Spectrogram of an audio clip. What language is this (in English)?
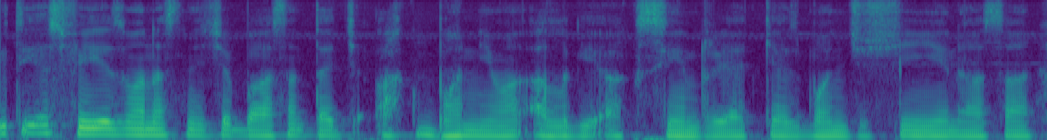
Kashmiri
